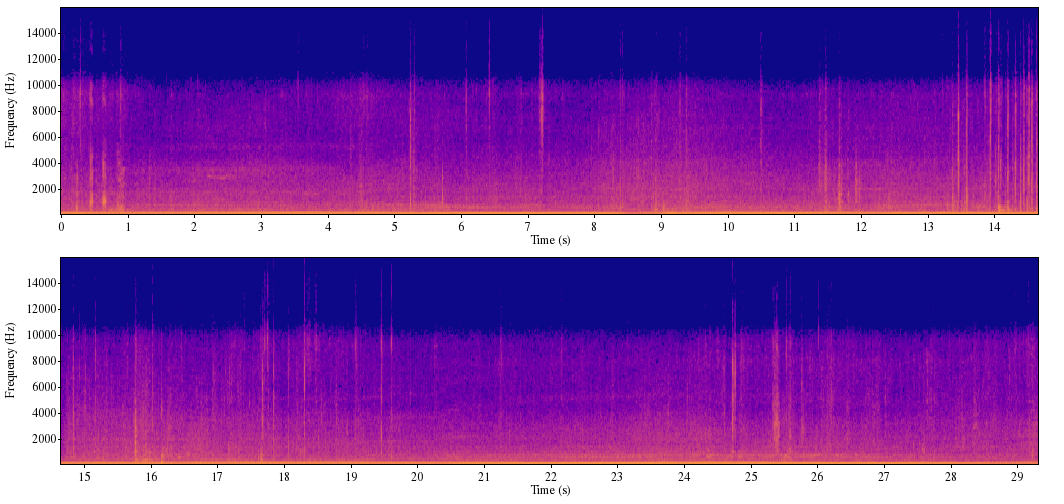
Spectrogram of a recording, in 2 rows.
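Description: Lada Niva 4x4's engine pulling at low speed over a rough forest track, its pitch stepping up and down several times as the throttle changes, with a brief drop about eight seconds in. Scattered clicks and knocks sound over the steady low rumble.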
